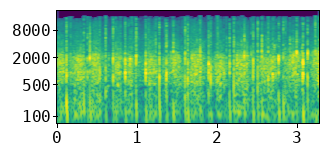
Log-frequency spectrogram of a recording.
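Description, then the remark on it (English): An audience applauds steadily, many hands clapping in a dense, continuous patter that holds at an even, moderate loudness throughout. “Round of applause.”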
